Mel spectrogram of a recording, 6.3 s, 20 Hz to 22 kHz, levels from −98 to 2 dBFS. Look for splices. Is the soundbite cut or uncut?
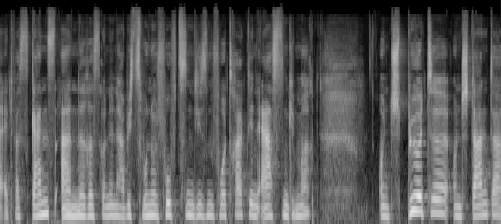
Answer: cut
